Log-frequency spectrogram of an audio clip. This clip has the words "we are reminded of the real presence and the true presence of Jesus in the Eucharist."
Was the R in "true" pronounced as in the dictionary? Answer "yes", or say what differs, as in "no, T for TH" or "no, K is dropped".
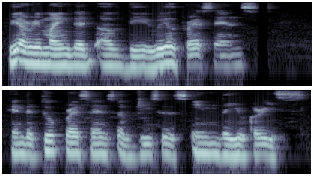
no, R is dropped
